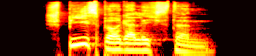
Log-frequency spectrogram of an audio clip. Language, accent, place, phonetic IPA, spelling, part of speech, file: German, Germany, Berlin, [ˈʃpiːsˌbʏʁɡɐlɪçstn̩], spießbürgerlichsten, adjective, De-spießbürgerlichsten.ogg
- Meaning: 1. superlative degree of spießbürgerlich 2. inflection of spießbürgerlich: strong genitive masculine/neuter singular superlative degree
